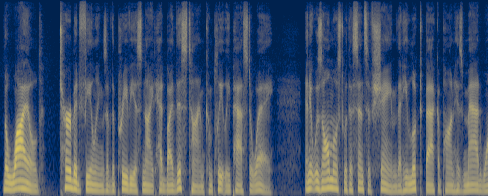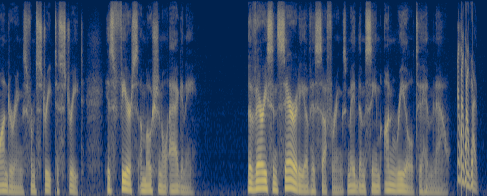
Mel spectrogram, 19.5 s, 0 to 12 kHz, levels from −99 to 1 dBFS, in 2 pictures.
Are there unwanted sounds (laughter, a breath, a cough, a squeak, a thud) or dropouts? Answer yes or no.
yes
